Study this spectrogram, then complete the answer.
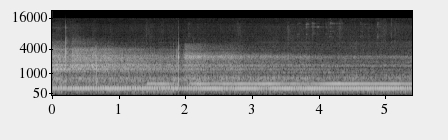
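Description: Electronic synthesizer tones drone steadily.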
